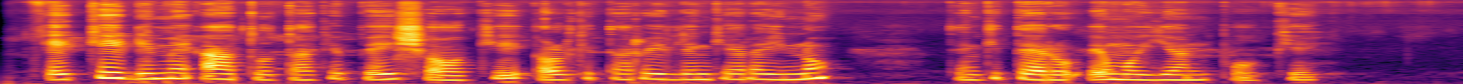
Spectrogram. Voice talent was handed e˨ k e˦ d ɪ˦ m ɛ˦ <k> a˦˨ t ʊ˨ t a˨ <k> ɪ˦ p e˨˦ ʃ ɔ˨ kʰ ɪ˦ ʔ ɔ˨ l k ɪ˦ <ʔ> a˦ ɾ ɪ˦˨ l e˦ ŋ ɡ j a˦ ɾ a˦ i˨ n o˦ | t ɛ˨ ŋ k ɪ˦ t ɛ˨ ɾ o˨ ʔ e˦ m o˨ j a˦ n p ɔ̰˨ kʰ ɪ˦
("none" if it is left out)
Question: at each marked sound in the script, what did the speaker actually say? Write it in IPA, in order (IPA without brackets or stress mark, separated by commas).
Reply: ʔ, k, t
